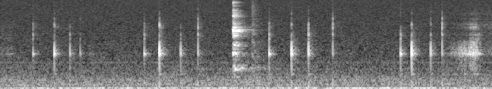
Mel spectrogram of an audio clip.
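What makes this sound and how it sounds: Long red nails tap and scratch the side of a small, hollow wooden treasure chest with a worn surface. Quick, bright clicks with very short ring come in an irregular series, with one louder scrape-like burst near the middle and a softer rub near the end. A steady low hiss sits underneath.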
